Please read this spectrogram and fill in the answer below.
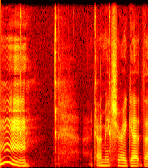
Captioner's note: spoon scraping bowl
